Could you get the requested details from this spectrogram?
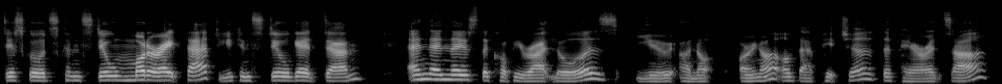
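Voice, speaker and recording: A woman joining a casual livestream as a guest, her voice a little low but sharp and bright. She speaks bluntly and indignantly, swearing now and then. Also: a little slow, no room sound.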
